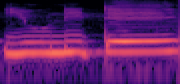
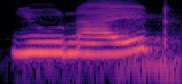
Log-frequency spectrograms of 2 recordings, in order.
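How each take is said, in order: First: The ending sounds like 'itay' with short i. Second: The ending sounds like 'ite' with long i. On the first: The speaker calls it wrong. "इस तरीके से आपको नहीं पढ़ना है" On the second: The speaker calls it right. "इस तरीके से पढ़ेंगे"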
